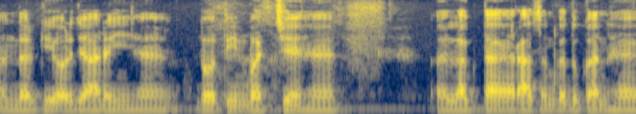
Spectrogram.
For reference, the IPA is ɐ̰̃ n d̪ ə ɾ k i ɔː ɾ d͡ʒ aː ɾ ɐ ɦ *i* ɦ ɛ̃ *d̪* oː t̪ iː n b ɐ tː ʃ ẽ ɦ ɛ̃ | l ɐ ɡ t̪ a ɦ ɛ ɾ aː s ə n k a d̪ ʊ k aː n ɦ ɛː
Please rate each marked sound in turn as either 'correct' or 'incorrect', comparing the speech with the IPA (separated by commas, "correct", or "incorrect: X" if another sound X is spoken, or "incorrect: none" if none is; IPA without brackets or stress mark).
correct, correct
